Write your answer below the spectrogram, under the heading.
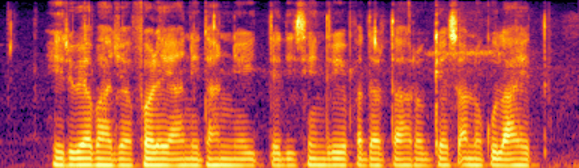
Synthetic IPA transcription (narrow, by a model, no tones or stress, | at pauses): hiɾʋjabʱad͡ʑafəɭeaɽ̃id̪ʱanjəit̪jəd̪iːskend̪ɾijəpəd̪əɾt̪ʰaːɾoɡjasənukuːlaɦet̪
